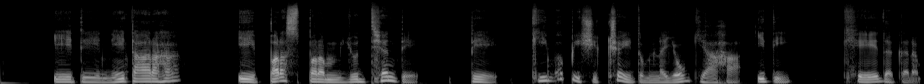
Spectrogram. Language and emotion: Sanskrit, sad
